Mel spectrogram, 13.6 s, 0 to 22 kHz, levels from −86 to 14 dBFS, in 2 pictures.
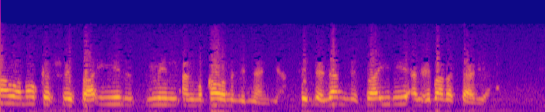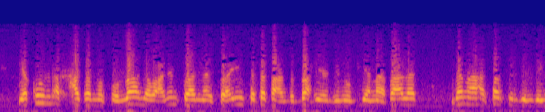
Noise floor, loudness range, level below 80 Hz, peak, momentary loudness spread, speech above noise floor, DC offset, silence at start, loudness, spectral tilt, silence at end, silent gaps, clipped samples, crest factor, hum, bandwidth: -48 dBFS; 2 LU; -52 dBFS; 0 dBFS; 7 LU; 35 dB; under 0.1%; 0 s; -13 LUFS; -6 dB/octave; 0 s; none; under 0.1%; 14 dB; none; 9 kHz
